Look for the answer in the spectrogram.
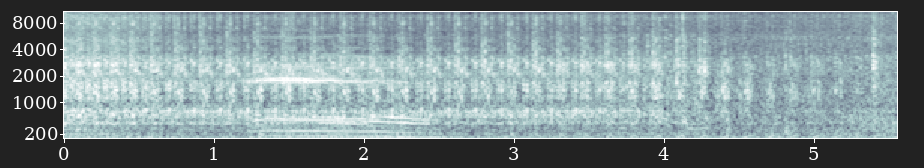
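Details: FR-S with freshly swapped spare FA20 engine, first start after priming; cranks, catches and settles into a steady, even idle with no knock or misfire; swap runs fine.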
